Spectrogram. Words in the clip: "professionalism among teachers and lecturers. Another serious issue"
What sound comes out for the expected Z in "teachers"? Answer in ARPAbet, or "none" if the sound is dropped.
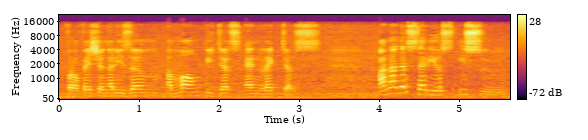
S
